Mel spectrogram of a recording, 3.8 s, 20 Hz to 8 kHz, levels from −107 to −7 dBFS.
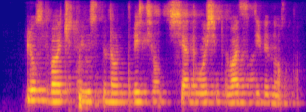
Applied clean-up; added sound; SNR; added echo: neural mask model DeepFilterNet 3.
